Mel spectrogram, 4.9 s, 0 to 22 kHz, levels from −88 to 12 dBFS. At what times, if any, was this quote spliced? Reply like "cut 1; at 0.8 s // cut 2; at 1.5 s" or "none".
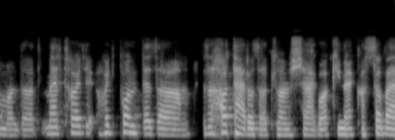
cut 1; at 2.5 s // cut 2; at 4.0 s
